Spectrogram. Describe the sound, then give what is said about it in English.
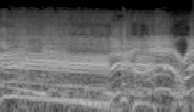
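A voice imitates a motorbike engine revving, a loud, continuous buzzing drone that rises and falls in pitch, with a sharp upward swoop near the end. “Rev it up, motherfucker.”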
